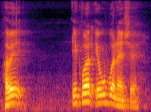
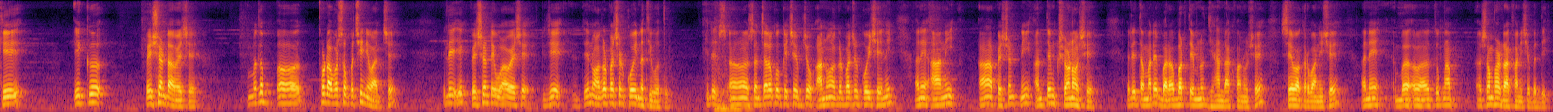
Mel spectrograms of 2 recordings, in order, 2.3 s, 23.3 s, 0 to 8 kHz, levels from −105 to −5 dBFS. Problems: none marked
